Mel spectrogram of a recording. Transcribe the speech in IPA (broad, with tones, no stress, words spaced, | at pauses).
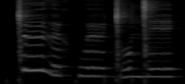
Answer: ǀøː˥ðø˩xkwøː˩ɡ͡ǀo˩ ŋ͡ǀe˩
